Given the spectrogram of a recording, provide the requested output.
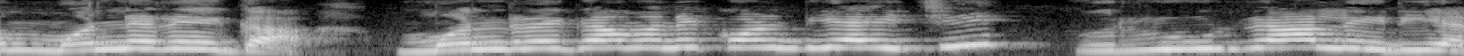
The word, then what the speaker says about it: मनरेगा: scheme कोन दिया जी मनरेगा eighty zeta silent है मनरेगा पढ़ा जाए हला तो एटी दिया जी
